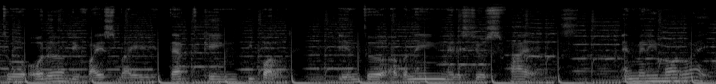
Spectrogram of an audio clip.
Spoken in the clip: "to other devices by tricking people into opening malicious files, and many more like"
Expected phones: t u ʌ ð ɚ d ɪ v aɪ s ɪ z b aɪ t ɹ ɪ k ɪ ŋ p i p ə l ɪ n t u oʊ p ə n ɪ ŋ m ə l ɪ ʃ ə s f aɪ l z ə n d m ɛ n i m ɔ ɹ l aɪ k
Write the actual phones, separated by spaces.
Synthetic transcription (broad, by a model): t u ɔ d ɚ d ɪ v aɪ s b aɪ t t k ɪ ŋ p i p ə l ɪ n t u oʊ p ə n ɪ ŋ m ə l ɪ s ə s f aɪ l s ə n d m ɛ n i m ɔ ɹ l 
